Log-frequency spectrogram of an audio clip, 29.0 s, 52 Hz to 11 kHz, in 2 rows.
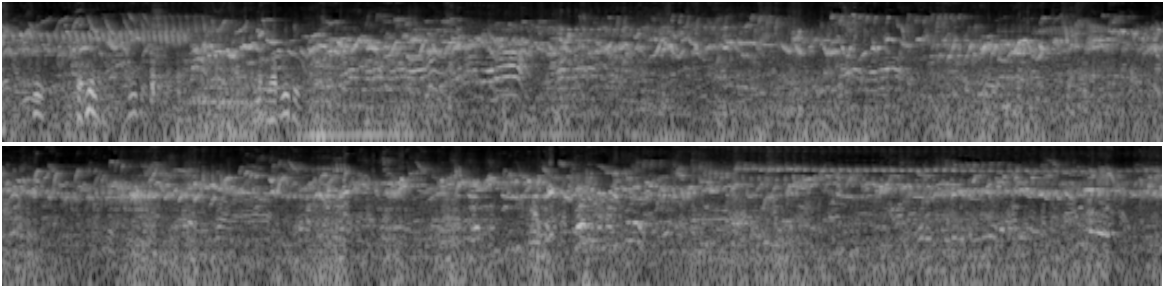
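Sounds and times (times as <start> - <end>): birds whistling and chattering: 0.0 - 29.0
people's voices: 0.0 - 29.0.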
